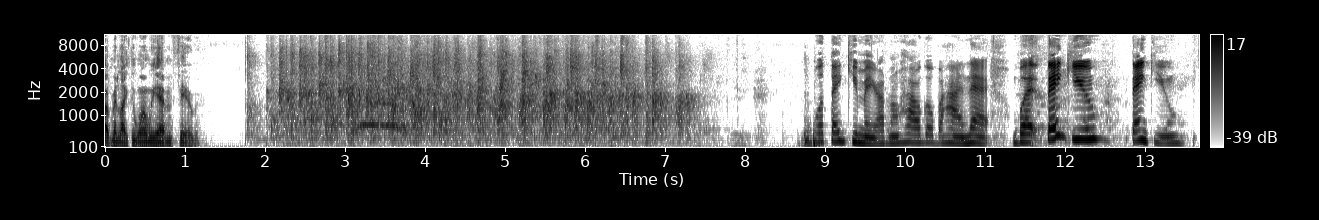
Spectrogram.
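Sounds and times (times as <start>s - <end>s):
speech: 0.0s - 1.3s, 8.9s - 13.6s
crowd applauding: 1.7s - 7.8s
faint whistle or cheer: 3.0s - 3.9s.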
